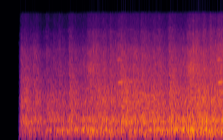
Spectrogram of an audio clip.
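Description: A loud, steady rumbling and rattling noise that starts a fifth of a second in.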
